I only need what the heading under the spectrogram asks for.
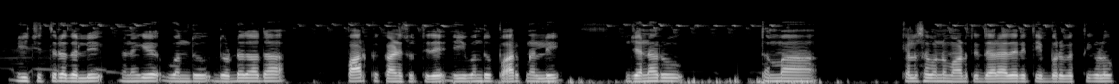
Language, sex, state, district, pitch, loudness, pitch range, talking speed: Kannada, male, Karnataka, Chamarajanagar, 145 Hz, -18 LUFS, 135-150 Hz, 115 wpm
